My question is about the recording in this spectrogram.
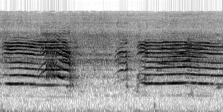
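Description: Children's shrill, drawn-out calls, two of them, each held for most of a second: the first with a slight pitch wobble near its end, the second starting about a second and a half in.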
